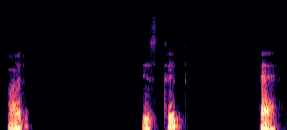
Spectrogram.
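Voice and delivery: soft, word by word dictation; quiet slow dictation. Shown as a demonstration. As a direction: murmur each word as you write it. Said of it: "dictating heading while writing".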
